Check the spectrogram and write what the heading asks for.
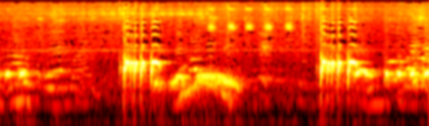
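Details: Actively singing Bangkok-type zebra dove, used to stimulate young doves: soft low coos, then a burst of sharp clipped notes running into a low arching coo, and a second burst followed by fluttering trilled coos.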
